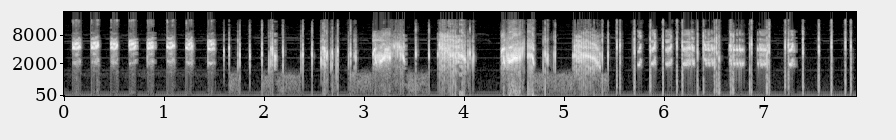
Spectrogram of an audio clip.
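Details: Swiftlet calls for attracting birds to nest houses: quick regular high chirps at first, then longer harsh, buzzy twittering stretches mixed with rapid clicking chirps, returning to rhythmic chirping at the end.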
